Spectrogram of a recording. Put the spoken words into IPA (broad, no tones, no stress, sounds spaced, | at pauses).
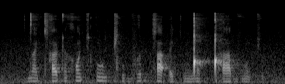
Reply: d ã cʰ a ʈ ə̃ x ɔ̃ c k ũː ǀʰ u b v ɘ b c a ʔ ɛ c ŋ͡ǃ ɘ ǃʰ a b v ũ c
